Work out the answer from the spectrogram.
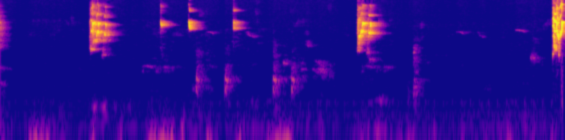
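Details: Lovebird with an unusual, hard-to-predict song fill: three loud, harsh, shrill bursts spaced several seconds apart, with short clipped chirps in between and long quiet gaps.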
